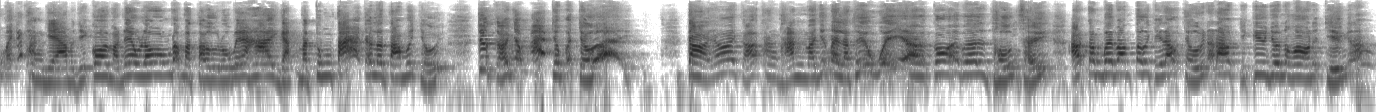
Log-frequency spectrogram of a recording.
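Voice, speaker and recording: Brash fast-talking woman. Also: sits high. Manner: brash, profane, laughs and shouts often. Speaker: political livestreamer. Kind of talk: ranting monologue.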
